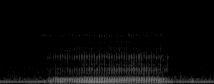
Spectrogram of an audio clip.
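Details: English Bulldog snoring after a busy day outside running around: one long, rough, low rumbling snore lasting over a second, swelling and fading, with a steady low hum in the room.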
